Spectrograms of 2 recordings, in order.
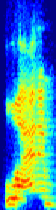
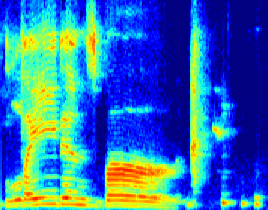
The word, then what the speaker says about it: Bladensburg: gps in my head they'll say latin i'm like it's bladensburg ladies laden like later hosen kind of like but bladensburg and they'll say they'll spell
